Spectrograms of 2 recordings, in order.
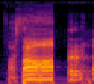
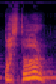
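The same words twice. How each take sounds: First: Loud, drawn-out comic call; mock wake-up yell. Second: Softly calling someone asleep; soft wake-up call. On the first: Early riser waking his pastor, loud mock yell. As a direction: holler to rouse a sleeper. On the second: Retold or imitated. Early riser waking his pastor, soft first call. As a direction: call gently, as a first try at waking him.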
